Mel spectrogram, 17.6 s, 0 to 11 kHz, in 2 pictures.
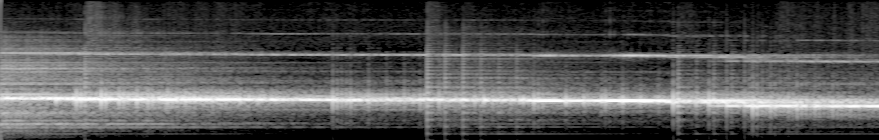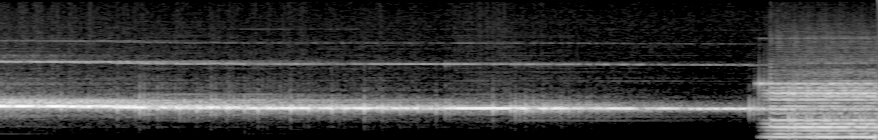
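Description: Eurorack modular synthesizer, Doepfer A-100 analog modules run through a MakeNoise Mimeophon, holding a single sustained tone that slowly glides down in pitch, with a fainter, higher tone falling along with it. Lower notes die away in the first second or two.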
